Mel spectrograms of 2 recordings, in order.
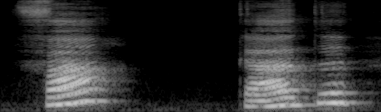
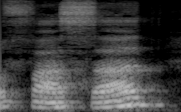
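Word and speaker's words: façade: هنا فا كاد، لا يمكن نطق فاكاد سنطق فاساد.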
